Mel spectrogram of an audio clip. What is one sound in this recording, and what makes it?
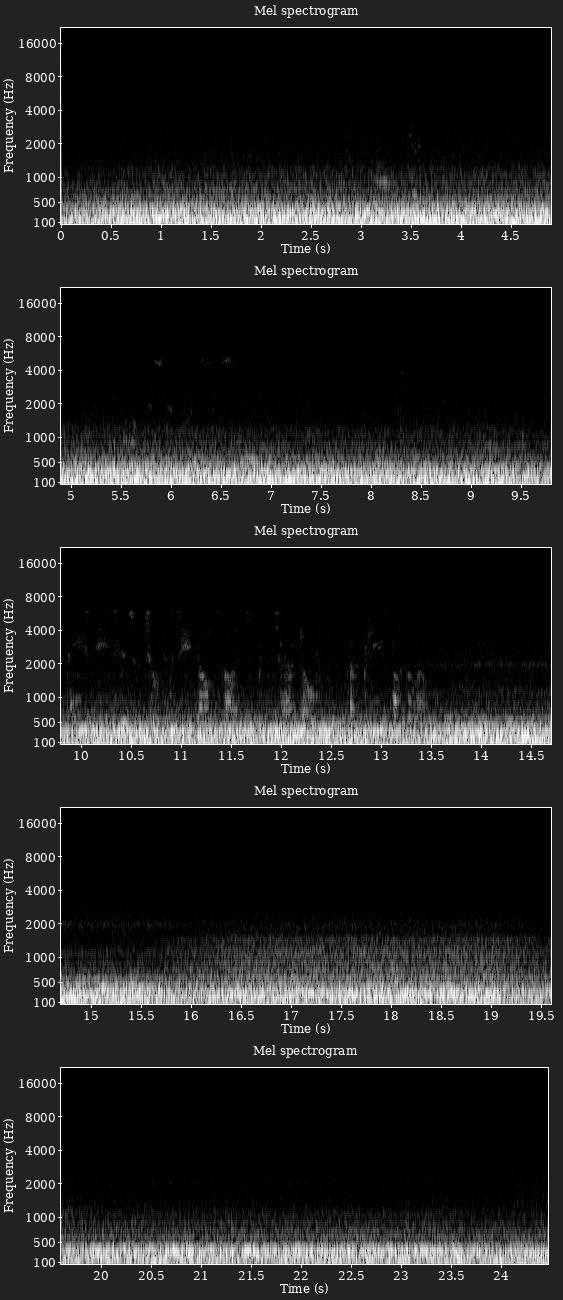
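A jet engine roars steadily from inside an airliner cabin.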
